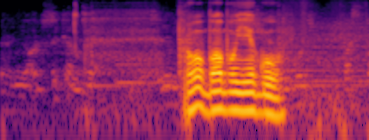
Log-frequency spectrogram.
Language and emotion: Russian, neutral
